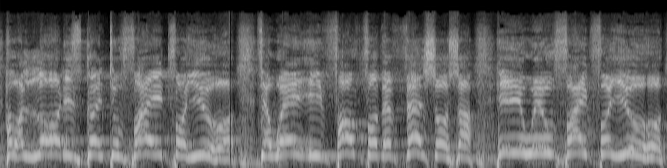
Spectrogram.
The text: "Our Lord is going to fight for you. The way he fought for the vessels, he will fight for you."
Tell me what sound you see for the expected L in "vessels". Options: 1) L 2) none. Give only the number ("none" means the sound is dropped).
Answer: 2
